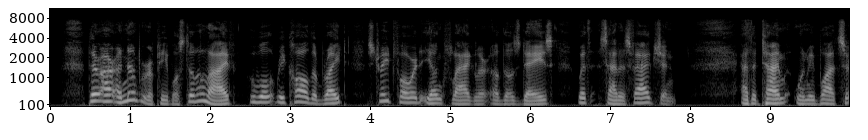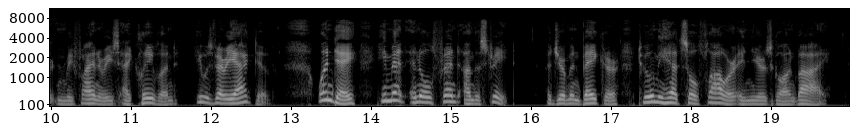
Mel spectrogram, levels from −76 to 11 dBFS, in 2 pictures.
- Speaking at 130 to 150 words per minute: No, average, 175 wpm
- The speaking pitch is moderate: Yes, medium, 145 Hz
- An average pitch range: No, wide, 6.2 semitones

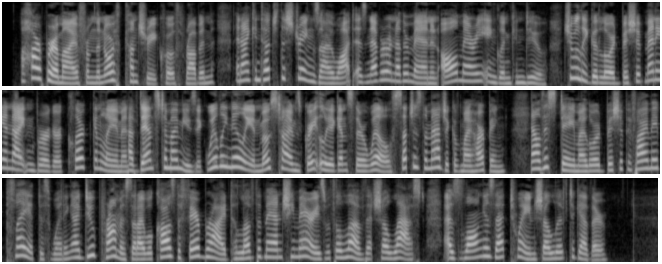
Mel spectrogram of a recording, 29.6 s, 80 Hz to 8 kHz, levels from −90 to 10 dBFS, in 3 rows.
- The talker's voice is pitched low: No, high, 225 Hz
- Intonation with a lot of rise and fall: Yes, wide, 6.1 semitones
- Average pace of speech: No, fast, 210 wpm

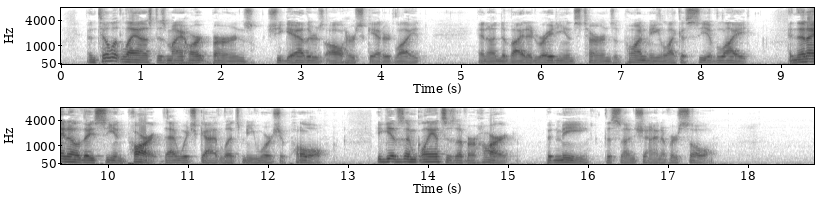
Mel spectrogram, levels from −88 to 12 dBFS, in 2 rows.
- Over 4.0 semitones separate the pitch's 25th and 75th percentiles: No, average, 3.6 semitones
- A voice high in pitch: No, low, 100 Hz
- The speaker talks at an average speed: Yes, average, 145 wpm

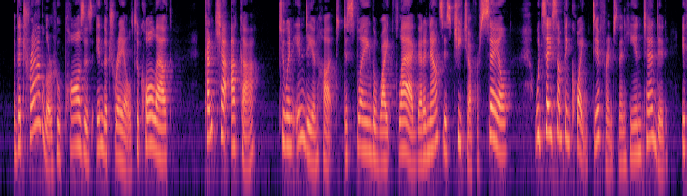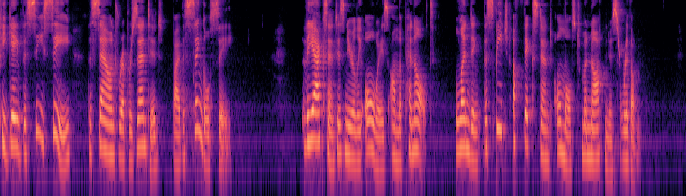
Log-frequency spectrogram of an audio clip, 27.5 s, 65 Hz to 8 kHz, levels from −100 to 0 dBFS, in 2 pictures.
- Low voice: No, high, 200 Hz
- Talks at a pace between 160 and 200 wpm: No, average, 140 wpm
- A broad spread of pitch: Yes, wide, 6.1 semitones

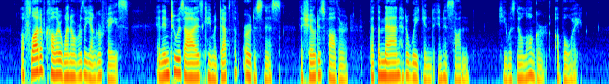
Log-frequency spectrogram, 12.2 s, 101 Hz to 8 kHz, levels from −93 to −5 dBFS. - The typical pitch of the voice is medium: Yes, medium, 150 Hz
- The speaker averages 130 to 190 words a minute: Yes, average, 175 wpm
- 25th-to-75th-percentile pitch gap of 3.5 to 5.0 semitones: No, average, 3.0 semitones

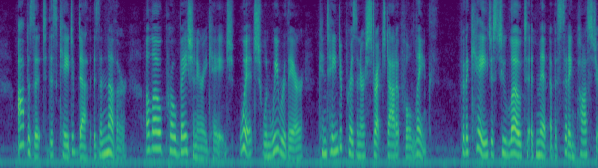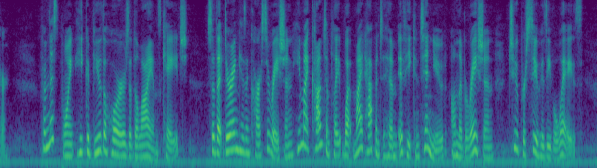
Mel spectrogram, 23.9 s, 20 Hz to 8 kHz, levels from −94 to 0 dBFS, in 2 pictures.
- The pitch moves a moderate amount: No, wide, 6.1 semitones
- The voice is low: No, medium, 175 Hz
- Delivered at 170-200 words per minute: Yes, average, 180 wpm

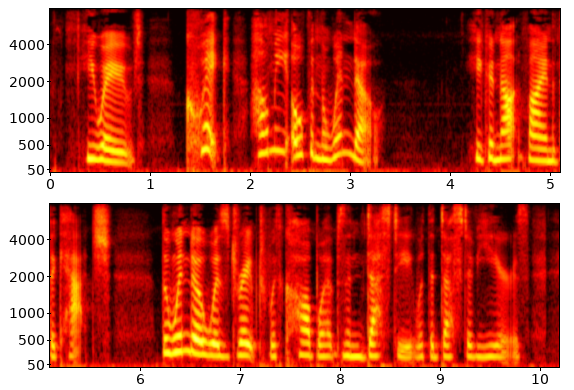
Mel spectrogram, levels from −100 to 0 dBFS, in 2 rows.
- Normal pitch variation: Yes, average, 4.6 semitones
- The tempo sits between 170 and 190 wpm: No, average, 160 wpm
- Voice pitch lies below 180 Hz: No, high, 220 Hz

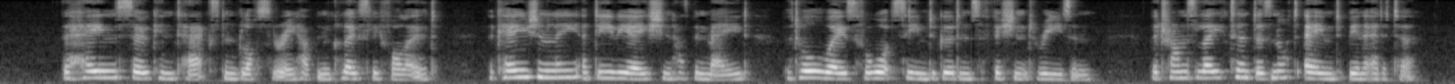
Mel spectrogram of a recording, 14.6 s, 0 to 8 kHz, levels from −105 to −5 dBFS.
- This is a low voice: No, high, 210 Hz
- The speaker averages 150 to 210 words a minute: No, average, 140 wpm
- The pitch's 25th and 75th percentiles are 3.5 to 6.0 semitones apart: No, average, 2.9 semitones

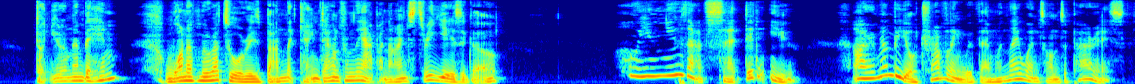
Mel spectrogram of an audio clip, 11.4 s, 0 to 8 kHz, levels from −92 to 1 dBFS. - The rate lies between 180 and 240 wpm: Yes, average, 190 wpm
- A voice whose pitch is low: Yes, low, 125 Hz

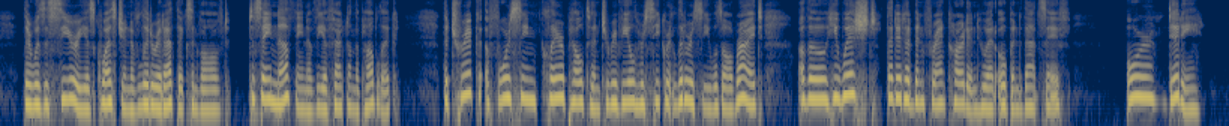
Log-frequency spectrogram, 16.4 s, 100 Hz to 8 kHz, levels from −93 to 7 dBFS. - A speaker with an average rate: Yes, average, 180 wpm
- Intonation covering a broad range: No, average, 4.4 semitones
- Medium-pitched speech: No, high, 220 Hz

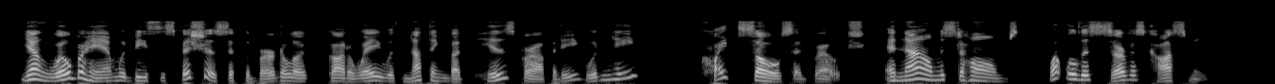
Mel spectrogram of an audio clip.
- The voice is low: No, medium, 175 Hz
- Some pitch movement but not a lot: No, wide, 6.4 semitones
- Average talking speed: Yes, average, 145 wpm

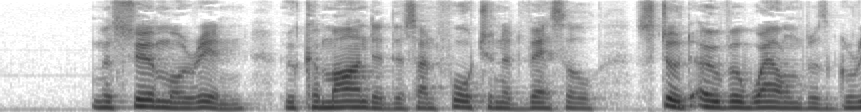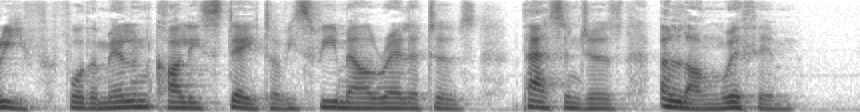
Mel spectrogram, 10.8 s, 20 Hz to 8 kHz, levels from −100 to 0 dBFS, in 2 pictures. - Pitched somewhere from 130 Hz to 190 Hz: Yes, medium, 140 Hz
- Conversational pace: No, slow, 130 wpm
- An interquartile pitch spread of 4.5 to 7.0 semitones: No, average, 2.9 semitones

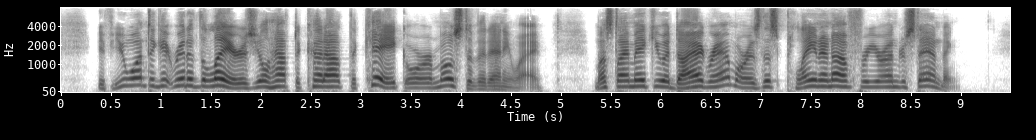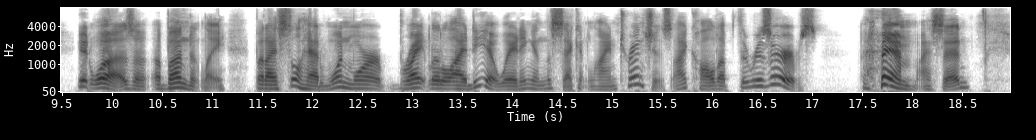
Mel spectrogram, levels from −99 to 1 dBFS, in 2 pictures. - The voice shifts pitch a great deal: Yes, wide, 8.1 semitones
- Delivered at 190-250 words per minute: Yes, average, 195 wpm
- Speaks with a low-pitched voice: No, medium, 180 Hz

